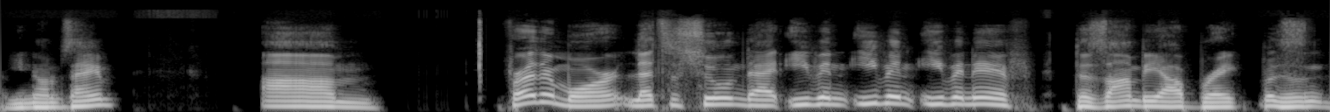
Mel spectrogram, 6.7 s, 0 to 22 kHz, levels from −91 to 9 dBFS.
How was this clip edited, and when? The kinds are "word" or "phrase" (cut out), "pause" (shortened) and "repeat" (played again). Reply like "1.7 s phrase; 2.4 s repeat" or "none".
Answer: 2.3 s pause; 5.2 s pause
